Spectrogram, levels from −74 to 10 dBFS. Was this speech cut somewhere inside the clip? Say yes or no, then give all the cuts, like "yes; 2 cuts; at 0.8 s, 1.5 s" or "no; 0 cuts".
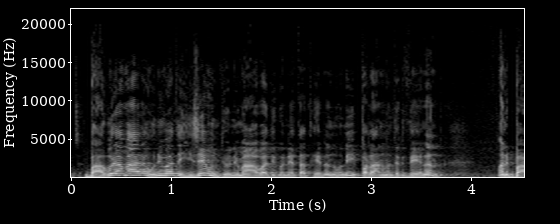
no; 0 cuts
